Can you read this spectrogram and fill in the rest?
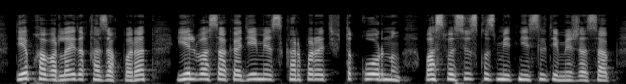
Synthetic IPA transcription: d̪̥e̞pχɑβɑɾlˠɑjd̪əqʰɑzɑq̚pɑɾɑt̪je̞lbɑsəakad̪e̞mʲijasə̥kʰo̞rpoɾat̪ivt̪ɪq̚ːʰo̞ɾənəɴb̥ɑspɑsɵz̥qʰəzme̞t̪ɪnesɪlt̪e̞me̞ʒɑsɑp̚

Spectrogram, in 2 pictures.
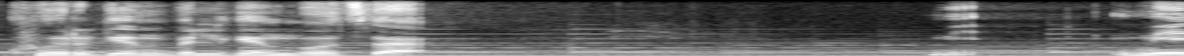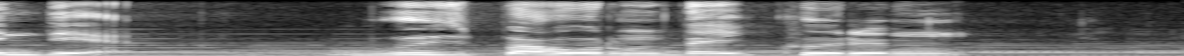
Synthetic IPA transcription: kʲʰɵɾɡʲe̞nbɪlɡʲe̞nbo̞lˠsɑ | me̞nd̪e̞̰ | wɵzbɑwəɾəmd̪ɑjkʲʰɵɾe̞mɪn

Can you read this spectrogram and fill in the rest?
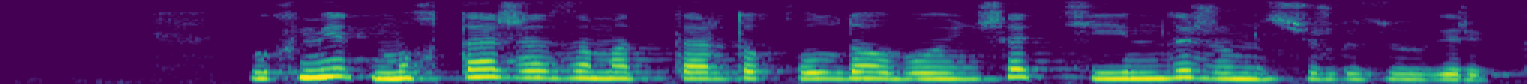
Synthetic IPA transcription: wɵkʲɪme̞t̪mʊχt̪ɑʒɑzɑmɑt̪ːɑɾd̪əqʰo̞lˠd̪ɑwbo̞jənʃɑt̪ʰijɪmd̪ɪʒʊməsʒ̥ʏɾɡʲɪzuɪkʲʰe̞ɾek̚

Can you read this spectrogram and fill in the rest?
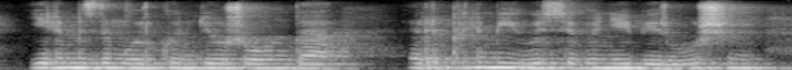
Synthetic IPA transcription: je̞lɪmɪzd̪ɪŋwɵɾkʲe̞nd̪e̞wʒo̞lˠənd̪ɑ | ɪɾkʲʰɪlmejwɵsɪbɪne̞be̞ɾuʏʃɪn

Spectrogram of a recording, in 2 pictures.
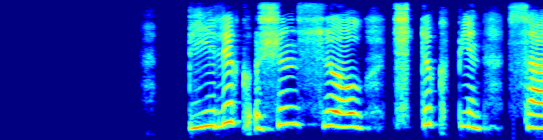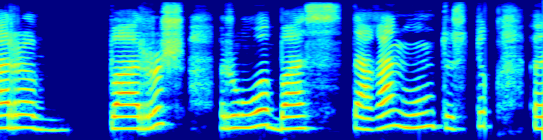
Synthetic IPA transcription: b̥ijlɪkʲʏʃɪnsolˠt̪ʰʏ̥st̪ʏkpe̞nsɑɾə | b̥ɑɾəʃɾuwəbɑst̪ɑʁɑnwo̞ɴt̪ʰʏst̪ɪkʲ

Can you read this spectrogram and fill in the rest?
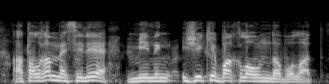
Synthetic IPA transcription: ɑ̰t̪ɑlˠʁɑnmæse̞le̞me̞nɪŋʒe̞kʲe̞bɑqəlˠɑwəmd̪ɑbo̞lˠɑ̰d̪ə

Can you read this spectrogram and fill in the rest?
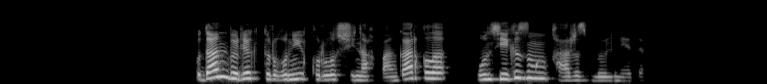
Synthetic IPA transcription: b̥ʊd̪ɑnbɵle̞k̚t̪ʰʊɾʁənijqʰʊɾəlˠəsʒ̥ijnɑq̚bɑŋkɑɾqəlˠə | wo̞ns̬e̞ɡʲɪzməɴqʰɑɾəzbɵlɪne̞d̪ɪ

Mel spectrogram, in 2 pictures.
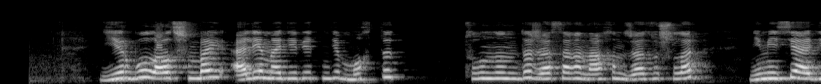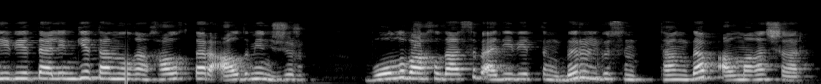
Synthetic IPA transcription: je̞ɾbolˠɑlˠʃəmbɑjæle̞mæd̪e̞bije̞t̪ɪnd̪e̞məqt̪ə | t̪ʰunənd̪əʒɑsɑʁɑnɑqənʒɑzuʃəlˠɑɾ | ne̞me̞se̞æd̪e̞bije̞t̪ːɪæle̞mɡʲe̞t̪ʰɑnəlˠʁɑnχɑlˠəq̚t̪ɑɾɑ̰lˠd̪əme̞nʒʏɾ | bo̞lˠəpɑqəlˠd̪ɑsəpæd̪e̞bije̞t̪ːɪŋbɪɾʏlɡʲɪsɪnt̪ʰɑɴd̪ɑpɑ̰lˠmɑʁɑnʃəʁɑɾ

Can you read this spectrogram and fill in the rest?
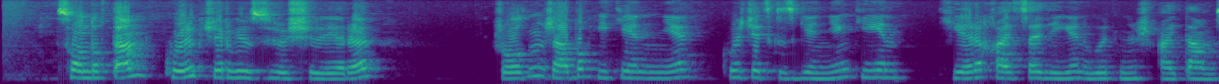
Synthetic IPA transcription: so̞nd̪əq̚t̪ɑŋkʲʰɵlɪkʒ̥ʏɾɡʲɪzuʃɪle̞ɾɪ | ʒ̥o̞lˠd̪əɴʒɑbəqje̞kʲe̞nɪne̞kʲʰɵzʒe̞t̪kʲɪzɡʲe̞nːe̞ŋkʲʰe̞jɪŋ | kʲʰe̞ɾɪqʰɑjt̪sɑd̪e̞ɡʲe̞nwɵt̪ɪnɪʃɑjt̪ɑməz

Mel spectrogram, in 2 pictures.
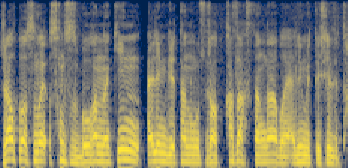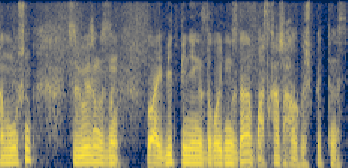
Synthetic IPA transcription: ʒɑlˠpəwsond̪ɑjʊsqənsəzbo̞lˠʁɑnːɑŋkʲʰe̞jɪnæle̞mɡʲe̞t̪ʰɑnəlˠuʊʃɪnʒɑlˠpə̥qʰɑzɑqst̪ɑɴʁɑbəlˠɑjælewme̞t̪ːɪkʒe̞ld̪et̪ʰɑnəlˠuʊʃɪnsɪzwɵzɪŋɪzd̪ɪŋb̥əlˠɑjbe̞t̪̚pʲeneŋɪzd̪ɪqʰo̞jd̪əɴəzd̪ɑbɑsqɑʒɑqːɑkʲʰɵʃɪ̥pkʲʰe̞t̪ːɪŋɪz̥

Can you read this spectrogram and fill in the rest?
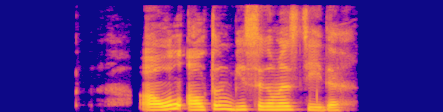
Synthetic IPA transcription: ɑwəlˠɑlˠt̪əɴbe̞sɪɡʲɪmɪzd̪ejd̪ɪ

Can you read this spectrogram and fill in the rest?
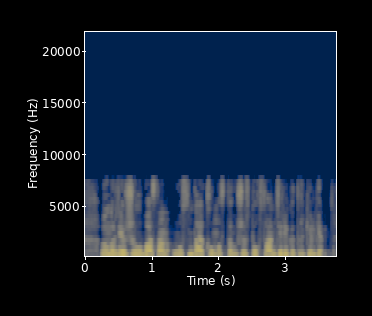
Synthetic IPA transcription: wɵŋɪɾd̪e̞ʒəlˠbɑsət̪ɑnwʔo̞sənd̪ɑjqʰəlˠməst̪əɴʒʏz̥t̪ʰo̞qsɑnd̪e̞ɾe̞ɡʲɪt̪ʰʏɾkʲe̞lɡʲe̞n

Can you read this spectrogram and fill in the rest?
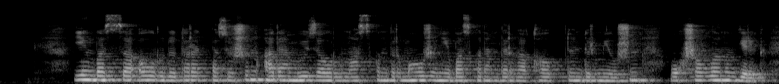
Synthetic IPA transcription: je̞ŋbɑst̪əsəʔɑwɾud̪ət̪ʰɑɾɑt̪̚pɑsʏʃɪnɑd̪ɑmwɵzɑwɾuənɑsqənd̪əɾmɑwʒæne̞bɑsqɑd̪ɑmd̪ɑɾʁɑqʰɑw̪ˠəp̚t̪ʰɵnd̪ɪɾme̞wʏʃɪnwo̞qʃɑwlˠɑnukʲʰe̞ɾek

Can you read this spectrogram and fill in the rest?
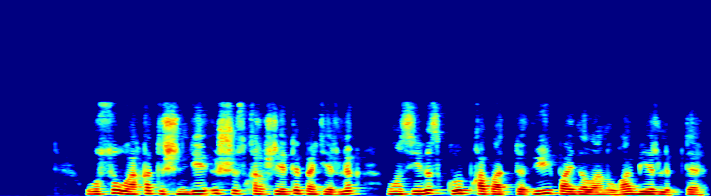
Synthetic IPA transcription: wo̞səwɑqət̪ʏʃɪnd̪e̞ʔʏʃʒ̥ʏzqʰəɾəqʒe̞t̪ɪpʰæt̪e̞ɾlɪkwo̞nse̞ɡʲɪzkʲʰɵp̚qʰɑbɑt̪ːəʔʏjpʰɑjd̪ɑlˠɑnuʁɑbe̞ɾɪlɪp̚t̪ɪ

